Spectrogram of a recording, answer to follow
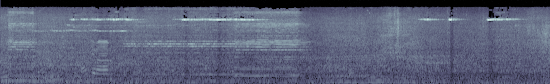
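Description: Street traffic running steadily, with a vehicle horn held for about three seconds in the middle and shorter horn notes near the start.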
